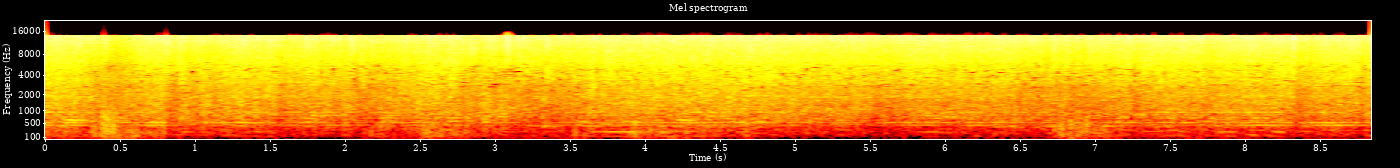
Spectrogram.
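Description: Heavy rain pouring down in a steady, dense hiss, with brief low gusts of wind buffeting the microphone near the start and about seven seconds in.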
